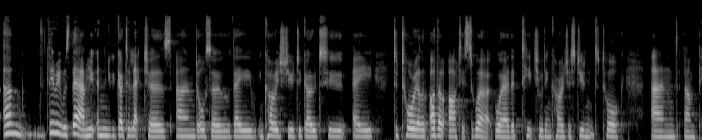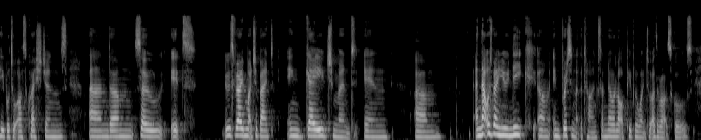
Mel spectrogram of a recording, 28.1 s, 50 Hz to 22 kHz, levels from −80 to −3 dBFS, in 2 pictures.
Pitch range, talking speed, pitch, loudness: 165-185 Hz, 165 wpm, 170 Hz, -31 LUFS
